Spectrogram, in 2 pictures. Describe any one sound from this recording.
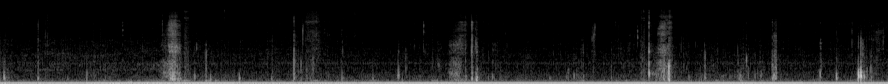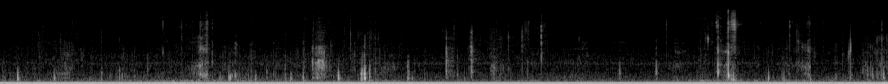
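A woman chews soft food close to a microphone with wet, smacking sounds.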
